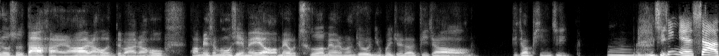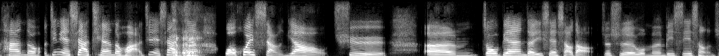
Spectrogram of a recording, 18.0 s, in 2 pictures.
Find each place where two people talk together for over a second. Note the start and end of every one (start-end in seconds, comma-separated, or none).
none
